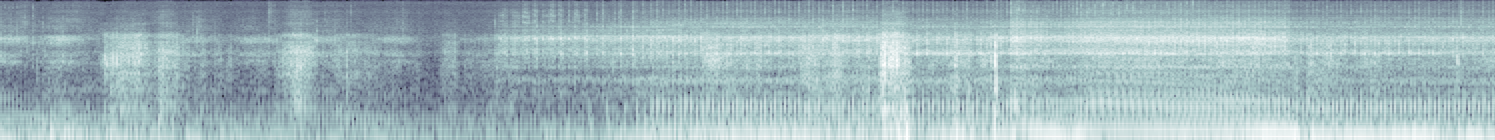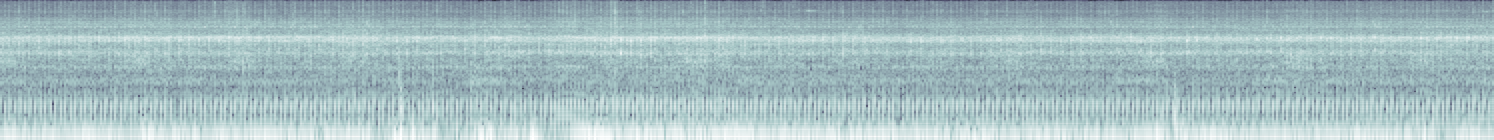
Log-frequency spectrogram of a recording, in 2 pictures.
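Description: Dirt bike engine running steadily after a quieter first few seconds that hold only a few knocks. The engine comes up about six seconds in, its pitch shifts briefly a few seconds later, then it runs evenly to the end.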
